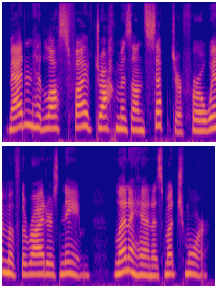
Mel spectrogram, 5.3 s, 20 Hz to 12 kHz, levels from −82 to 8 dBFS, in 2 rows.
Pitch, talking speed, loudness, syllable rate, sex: 240 Hz, 200 wpm, -20 LUFS, 4.9 syllables/s, female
